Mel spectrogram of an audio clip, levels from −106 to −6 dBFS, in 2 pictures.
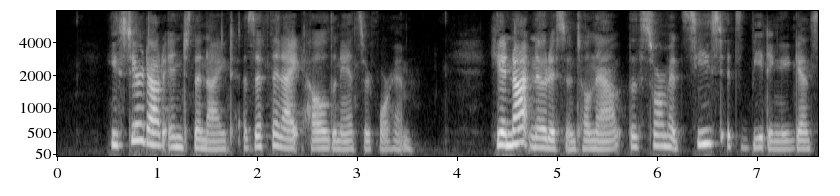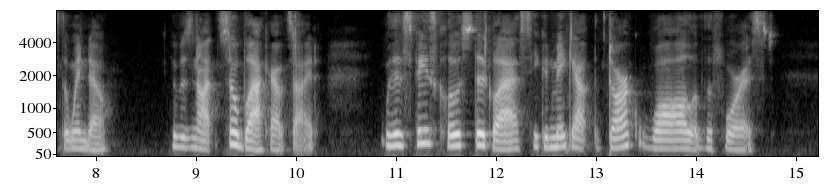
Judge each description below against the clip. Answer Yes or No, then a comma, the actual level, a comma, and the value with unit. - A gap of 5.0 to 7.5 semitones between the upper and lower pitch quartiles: Yes, wide, 5.5 semitones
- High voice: Yes, high, 195 Hz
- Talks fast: Yes, fast, 215 wpm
